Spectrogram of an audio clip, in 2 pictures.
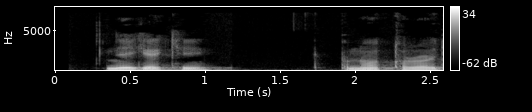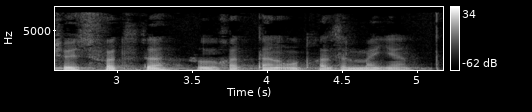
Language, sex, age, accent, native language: Uzbek, male, 18-24, Samarqand, Uzbek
